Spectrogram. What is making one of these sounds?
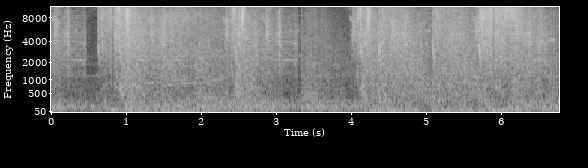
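A gun fires rapid, loud blasts in bursts.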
